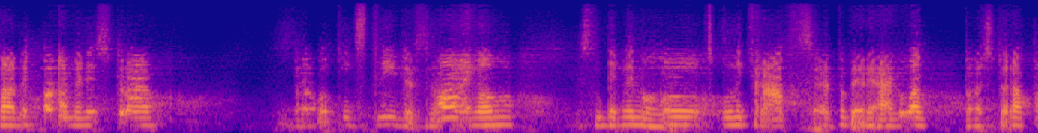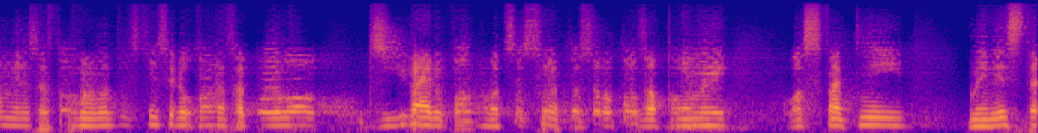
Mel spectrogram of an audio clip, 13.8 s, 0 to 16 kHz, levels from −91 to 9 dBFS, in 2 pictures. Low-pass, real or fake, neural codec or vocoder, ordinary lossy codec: 14.4 kHz; fake; codec, 44.1 kHz, 0.9 kbps, DAC; AAC, 96 kbps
